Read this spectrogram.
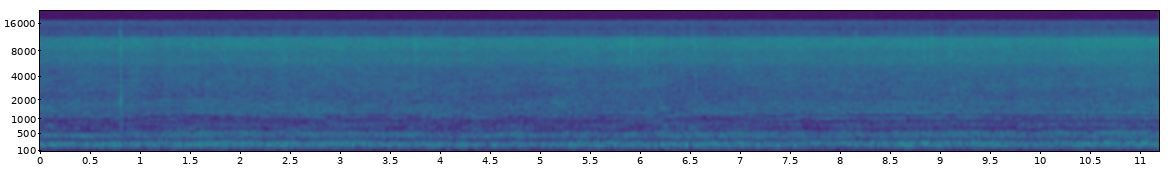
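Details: A wild honey bee (Apis mellifera) colony inside a tree gives an unbroken, dense buzzing hum at a low pitch. A single faint tick comes early on.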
